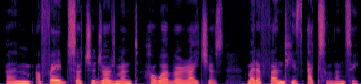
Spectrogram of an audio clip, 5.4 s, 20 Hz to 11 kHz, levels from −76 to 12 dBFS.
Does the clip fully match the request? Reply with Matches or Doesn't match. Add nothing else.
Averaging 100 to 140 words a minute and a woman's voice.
Matches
